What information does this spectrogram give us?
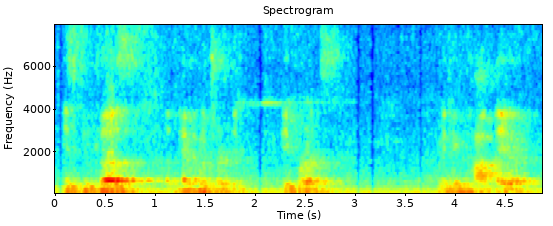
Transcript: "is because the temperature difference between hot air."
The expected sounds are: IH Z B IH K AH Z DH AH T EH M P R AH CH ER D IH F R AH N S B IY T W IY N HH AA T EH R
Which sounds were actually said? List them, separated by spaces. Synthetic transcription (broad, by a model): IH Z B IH K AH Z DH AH T EH M P R AH CH ER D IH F R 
